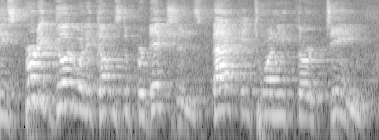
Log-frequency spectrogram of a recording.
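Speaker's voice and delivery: normal talking voice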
